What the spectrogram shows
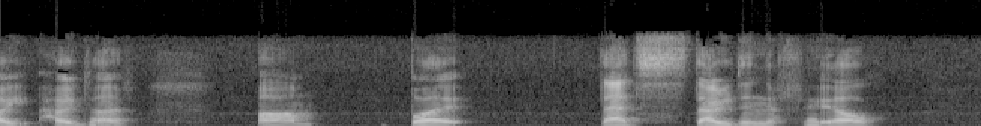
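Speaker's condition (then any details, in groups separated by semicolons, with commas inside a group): Cerebral palsy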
